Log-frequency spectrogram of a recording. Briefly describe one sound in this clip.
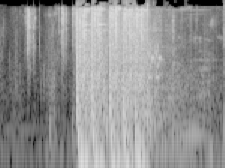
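Rapid gunfire rattles loudly in a quick burst.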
